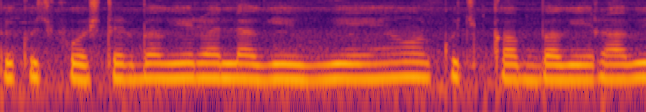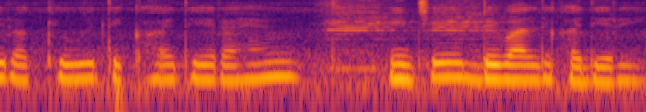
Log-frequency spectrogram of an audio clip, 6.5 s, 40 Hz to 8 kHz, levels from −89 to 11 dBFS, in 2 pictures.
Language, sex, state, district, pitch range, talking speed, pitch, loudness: Hindi, female, Bihar, Darbhanga, 185-200 Hz, 230 wpm, 195 Hz, -16 LUFS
